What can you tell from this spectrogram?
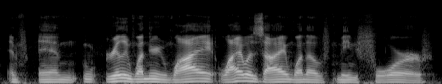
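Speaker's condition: Cleft lip and palate; congenital

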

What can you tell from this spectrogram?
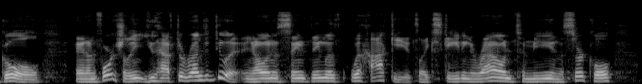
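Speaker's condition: Cleft palate; congenital cleft palate

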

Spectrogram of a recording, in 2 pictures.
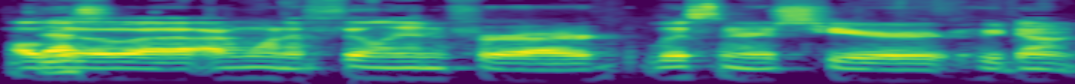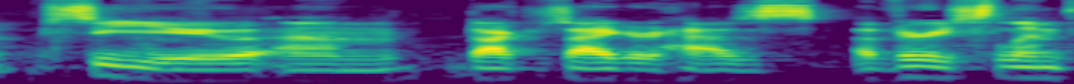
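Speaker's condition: No condition

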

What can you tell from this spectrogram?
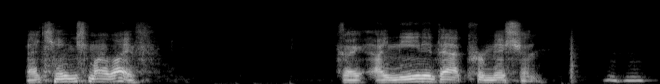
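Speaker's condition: Cleft palate; present since childhood

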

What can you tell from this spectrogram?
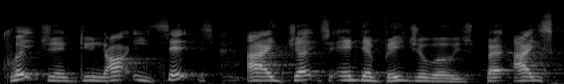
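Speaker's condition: Speech impediment; initially misdiagnosed

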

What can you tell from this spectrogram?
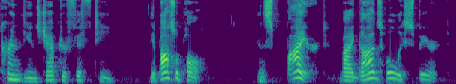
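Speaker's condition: No condition

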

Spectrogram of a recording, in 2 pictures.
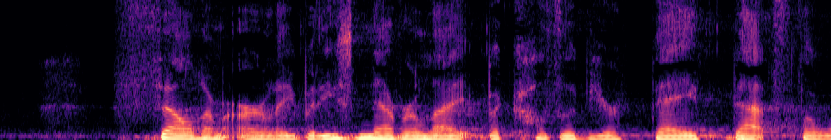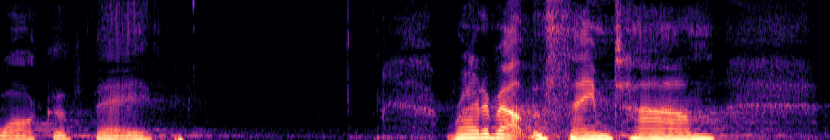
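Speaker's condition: Cleft lip and palate, severe

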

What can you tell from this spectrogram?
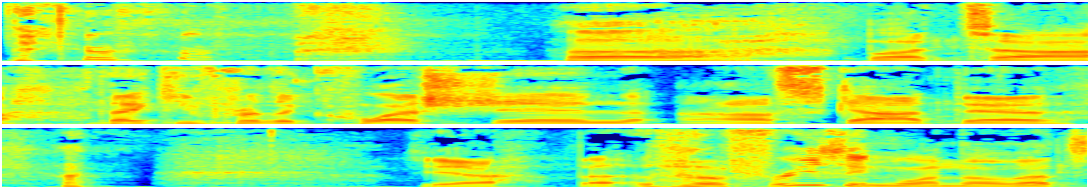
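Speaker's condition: Cleft palate; congenital

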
